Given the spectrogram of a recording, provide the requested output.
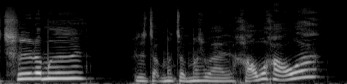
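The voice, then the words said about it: Jinzhou accent, rising intonation. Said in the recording (Chinese): “锦州啊，葫芦岛啊 ... 就这这样的感觉，就往上挑”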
